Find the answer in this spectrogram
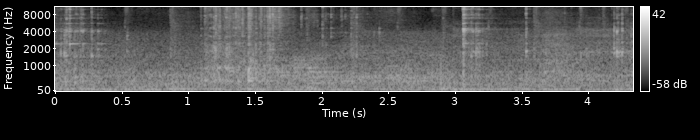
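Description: Ice cubes dropped into a glass mixing glass, clinking against the glass in a few separate bursts.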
